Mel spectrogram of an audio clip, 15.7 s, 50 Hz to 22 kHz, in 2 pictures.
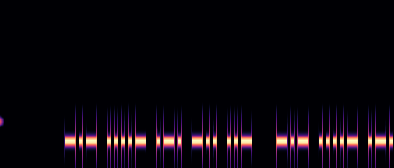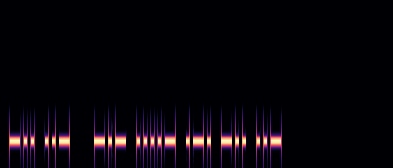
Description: Morse code, heard as a keyed tone, about 17 wpm, 700 Hz. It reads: K4RDU K4RDU K4RDU
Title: USA Call Signs Repeated 3x 17wpm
